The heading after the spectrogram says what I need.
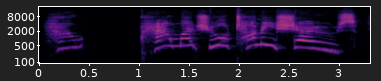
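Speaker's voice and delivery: very high, sneering witchy voice; high mocking hag voice; spiteful Aunt Spiker. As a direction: jab at her sister with a high sneer. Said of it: "Aunt Spike cried".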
